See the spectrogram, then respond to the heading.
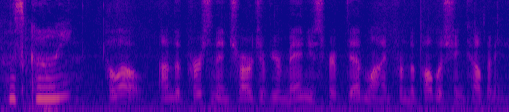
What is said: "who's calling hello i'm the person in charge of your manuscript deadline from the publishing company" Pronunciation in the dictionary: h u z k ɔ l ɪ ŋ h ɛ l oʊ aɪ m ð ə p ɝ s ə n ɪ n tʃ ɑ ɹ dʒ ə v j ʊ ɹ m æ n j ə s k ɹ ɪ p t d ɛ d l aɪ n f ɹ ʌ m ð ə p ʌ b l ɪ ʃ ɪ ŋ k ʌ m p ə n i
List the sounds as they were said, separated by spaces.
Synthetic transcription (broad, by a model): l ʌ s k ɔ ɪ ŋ h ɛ l oʊ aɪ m ð ə p ɝ s ə n ɪ n tʃ ɑ ɹ dʒ ə v j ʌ ɹ m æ n j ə s k ɹ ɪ p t d ɛ d l aɪ n f ɹ ʌ m ð ə p ʌ b l ɪ ʃ ɪ ŋ k ʌ m p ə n i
